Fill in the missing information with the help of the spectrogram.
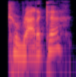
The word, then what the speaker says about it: Karateka: It's pronounced Karateka.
